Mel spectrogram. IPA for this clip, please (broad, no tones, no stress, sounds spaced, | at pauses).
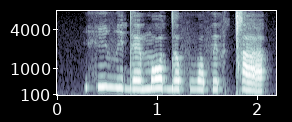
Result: x i v i d ɛ m ɔ d ʌ f v ɔ f e f ǀʰ a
